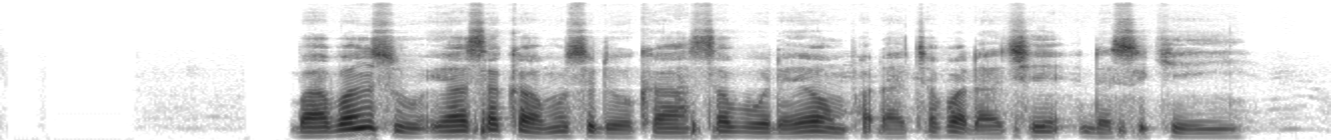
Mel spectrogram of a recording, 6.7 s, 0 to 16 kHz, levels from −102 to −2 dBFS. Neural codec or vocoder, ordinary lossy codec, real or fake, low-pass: none; none; real; 14.4 kHz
